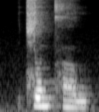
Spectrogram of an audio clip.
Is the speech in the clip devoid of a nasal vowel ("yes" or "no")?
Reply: yes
